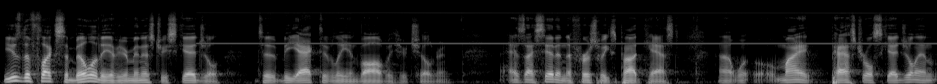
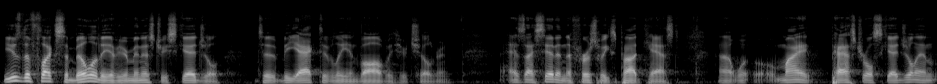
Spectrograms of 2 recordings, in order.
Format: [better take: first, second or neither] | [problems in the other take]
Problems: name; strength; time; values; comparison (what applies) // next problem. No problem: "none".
second | high-pitched whine; noticeable; from 2 s on; 2.5 kHz, 20 dB below the speech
